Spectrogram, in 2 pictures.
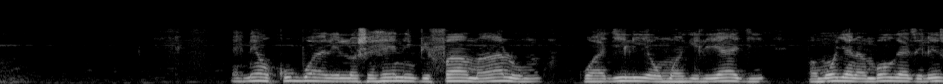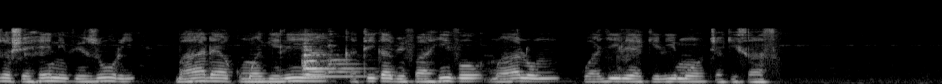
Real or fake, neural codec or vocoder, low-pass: real; none; 5.4 kHz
